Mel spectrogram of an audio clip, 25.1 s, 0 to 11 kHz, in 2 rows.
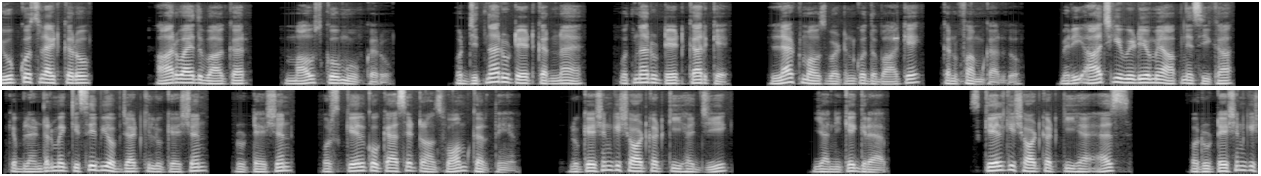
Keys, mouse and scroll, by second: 8.9 click.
